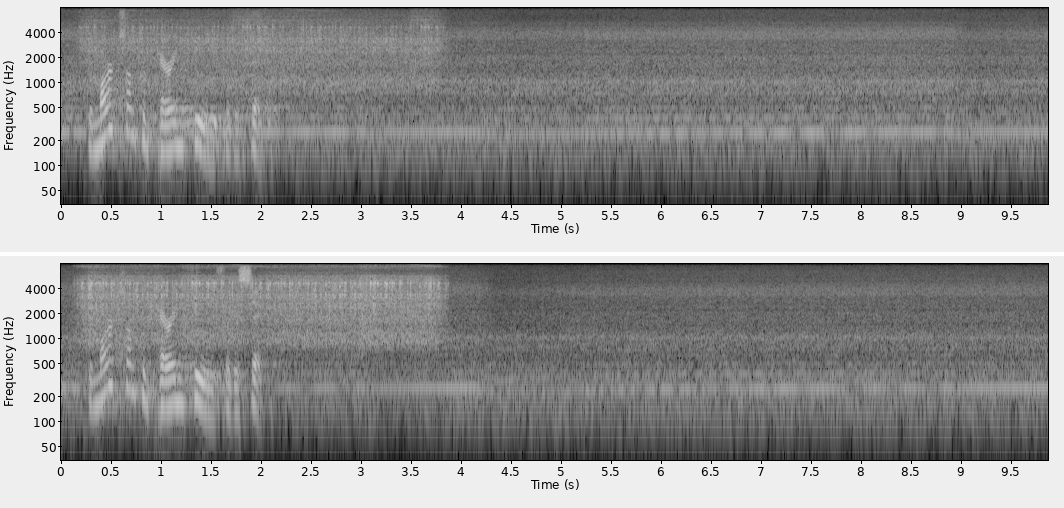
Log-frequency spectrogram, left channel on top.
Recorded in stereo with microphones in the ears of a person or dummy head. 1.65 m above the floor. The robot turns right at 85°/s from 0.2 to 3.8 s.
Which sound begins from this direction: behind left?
A man speaking, at 0.3 s.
